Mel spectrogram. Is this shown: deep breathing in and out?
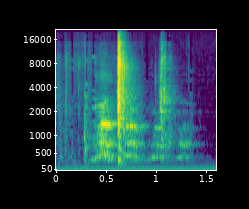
no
